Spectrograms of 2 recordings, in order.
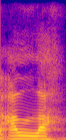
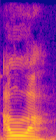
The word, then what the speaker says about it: আল্লাহ: যে আমাদের শব্দটা হচ্ছে আল্লাহ শেষে হ দিয়ে উচ্চারণ করতে হয় কিন্তু আমরা মাঝে মাঝে এখানে হ টা বাদ দিয়ে আল্লাহ এভাবে উচ্চারণ করি কাজেই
